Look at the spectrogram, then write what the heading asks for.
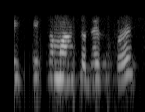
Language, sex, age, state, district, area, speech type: Maithili, female, 30-45, Bihar, Samastipur, rural, conversation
